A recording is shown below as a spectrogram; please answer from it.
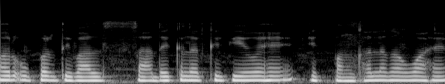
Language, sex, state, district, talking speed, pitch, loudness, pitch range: Hindi, female, Punjab, Pathankot, 190 wpm, 190 Hz, -13 LUFS, 185-195 Hz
